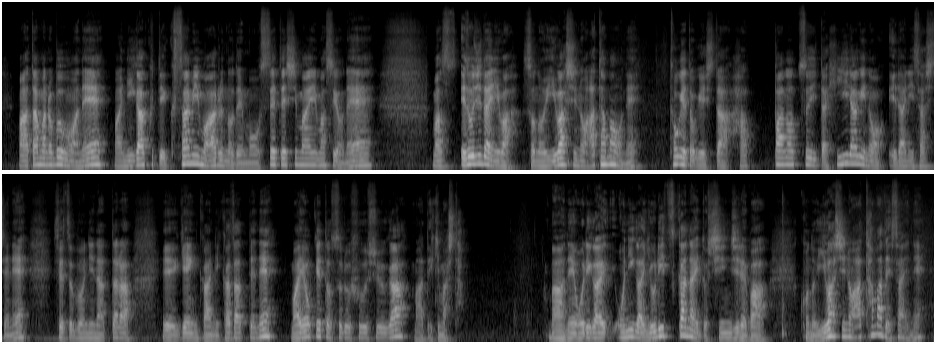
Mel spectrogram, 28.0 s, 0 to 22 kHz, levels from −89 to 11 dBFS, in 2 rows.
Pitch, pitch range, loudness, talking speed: 125 Hz, 110-155 Hz, -33 LUFS, 285 characters per minute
